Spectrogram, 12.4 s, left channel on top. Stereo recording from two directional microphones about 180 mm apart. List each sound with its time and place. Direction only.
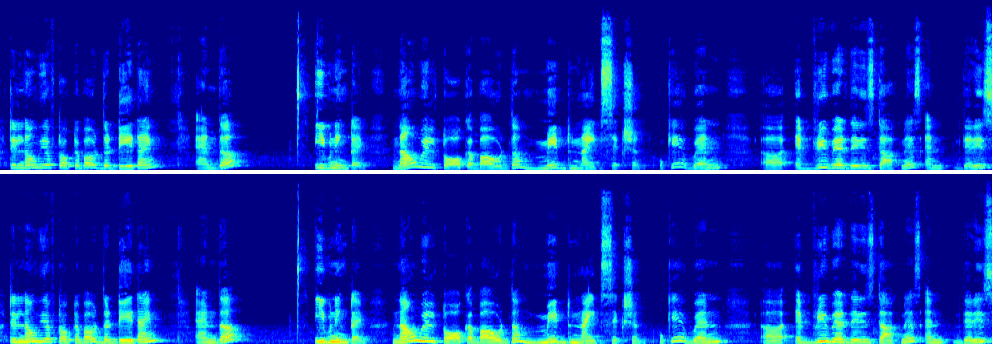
0.1 s a woman's voice: 15° left (ahead or behind)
